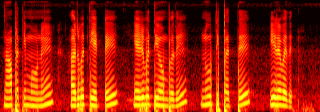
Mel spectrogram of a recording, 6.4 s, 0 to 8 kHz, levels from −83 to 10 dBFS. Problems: echo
